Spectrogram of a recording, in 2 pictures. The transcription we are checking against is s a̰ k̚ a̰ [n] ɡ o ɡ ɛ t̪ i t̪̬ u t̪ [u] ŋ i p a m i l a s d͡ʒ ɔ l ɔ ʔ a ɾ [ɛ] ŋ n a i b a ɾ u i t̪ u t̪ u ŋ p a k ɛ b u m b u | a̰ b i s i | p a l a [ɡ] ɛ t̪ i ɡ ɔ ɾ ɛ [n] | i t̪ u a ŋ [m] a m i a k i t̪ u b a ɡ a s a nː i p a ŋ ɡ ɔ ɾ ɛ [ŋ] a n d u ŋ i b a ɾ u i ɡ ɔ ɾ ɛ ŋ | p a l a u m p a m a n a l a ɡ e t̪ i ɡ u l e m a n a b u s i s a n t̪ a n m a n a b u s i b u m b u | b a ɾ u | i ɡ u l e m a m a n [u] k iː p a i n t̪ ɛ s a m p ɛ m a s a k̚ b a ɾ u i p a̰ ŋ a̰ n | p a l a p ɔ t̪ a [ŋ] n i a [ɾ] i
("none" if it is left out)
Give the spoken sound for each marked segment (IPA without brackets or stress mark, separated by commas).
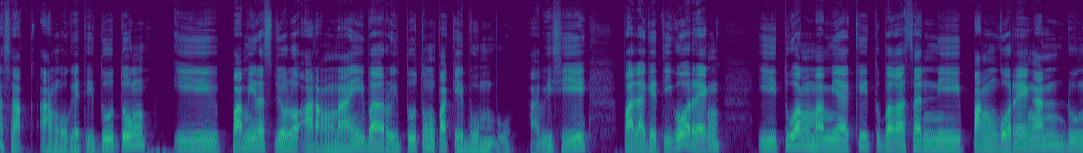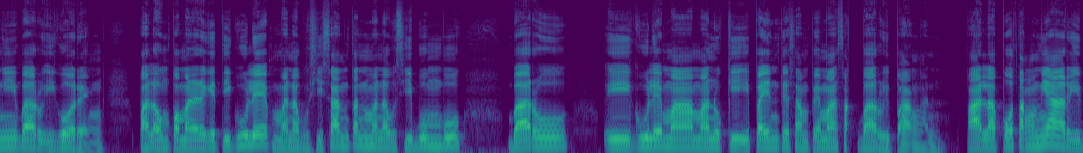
ŋ, u, a, ɡ, ŋ, m, ŋ, u, ŋ, ɾ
